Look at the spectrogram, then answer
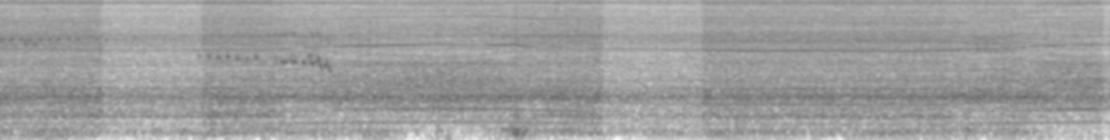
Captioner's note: drill whirring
